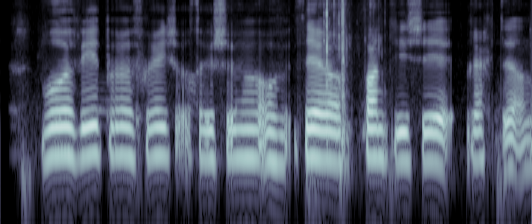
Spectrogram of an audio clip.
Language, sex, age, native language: Icelandic, male, 14, German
